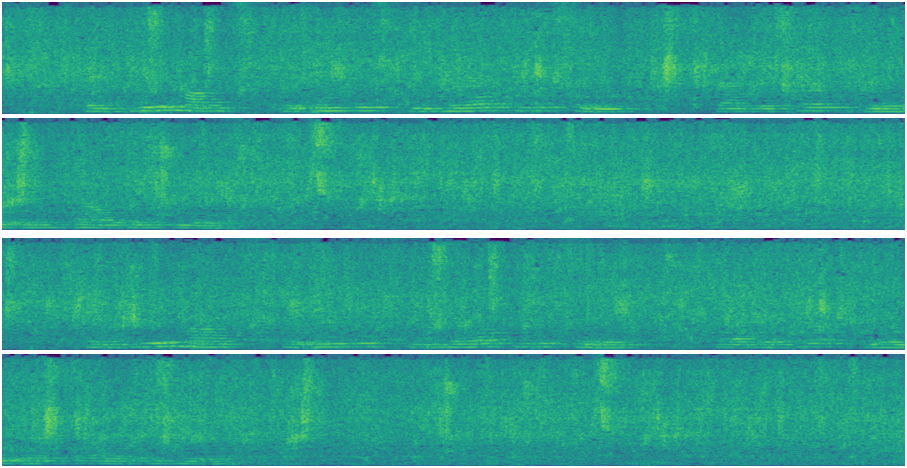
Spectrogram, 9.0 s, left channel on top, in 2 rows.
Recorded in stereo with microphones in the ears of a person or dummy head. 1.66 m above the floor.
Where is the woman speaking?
50° left (ahead or behind), 8 m; by 5.8 s 40° left (ahead or behind), 11 m.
